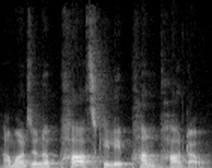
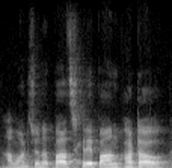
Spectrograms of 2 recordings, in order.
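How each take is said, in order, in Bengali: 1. এটা জোরালো আকাঙ্ক্ষিত ইংরেজি-ধাঁচের ব্যঞ্জনবর্ণ দিয়ে বলা হয়। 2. এটা সাধারণ বাংলা ব্যঞ্জনবর্ণ দিয়ে বলা হয়।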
